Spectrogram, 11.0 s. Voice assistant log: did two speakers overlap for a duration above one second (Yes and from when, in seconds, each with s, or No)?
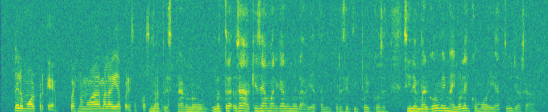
No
